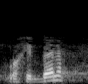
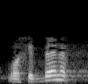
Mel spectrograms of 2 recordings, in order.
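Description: Both takes have the same delivery.

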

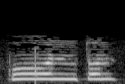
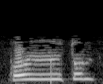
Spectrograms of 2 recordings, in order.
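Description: First: The vowel before the nasal is stretched long. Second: The vowel before the nasal is kept short. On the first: The speaker calls it wrong. "حتى لا تقرأ كنتم" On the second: The speaker calls it right. "مثال كنتم"

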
